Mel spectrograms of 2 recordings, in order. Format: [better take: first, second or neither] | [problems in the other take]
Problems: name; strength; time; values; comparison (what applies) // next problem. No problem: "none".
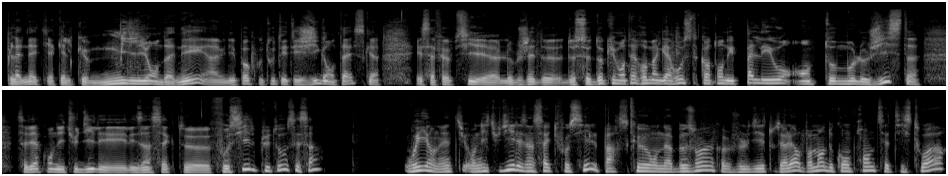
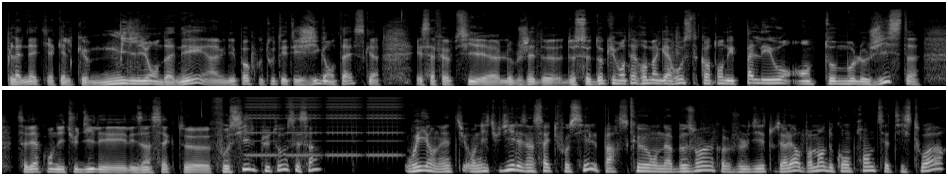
first | alarm; faint; from 12 to 13 s; peak 15 dB below the speech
